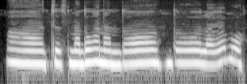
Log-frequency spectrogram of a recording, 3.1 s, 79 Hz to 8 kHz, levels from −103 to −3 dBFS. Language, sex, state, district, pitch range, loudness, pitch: Chakma, female, Tripura, Unakoti, 245-260 Hz, -11 LUFS, 250 Hz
